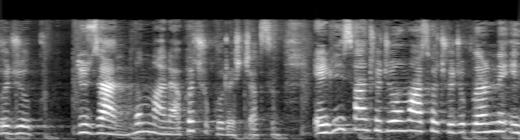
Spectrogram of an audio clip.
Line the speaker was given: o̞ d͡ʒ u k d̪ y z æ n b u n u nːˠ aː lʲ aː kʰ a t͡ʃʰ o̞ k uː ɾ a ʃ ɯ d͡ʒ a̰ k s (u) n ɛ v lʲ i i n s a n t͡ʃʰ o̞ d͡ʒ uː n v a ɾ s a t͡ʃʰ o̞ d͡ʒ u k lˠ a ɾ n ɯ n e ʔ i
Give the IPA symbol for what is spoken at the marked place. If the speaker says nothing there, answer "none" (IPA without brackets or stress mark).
ɯ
